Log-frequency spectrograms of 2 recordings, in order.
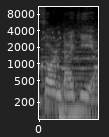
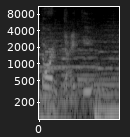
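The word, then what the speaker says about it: Thorndyke: of art really The Thorn dyy Academy of Fine Arts did you say Thor dyy I don't know Thor the E is silent thorn thorn okay so okay so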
